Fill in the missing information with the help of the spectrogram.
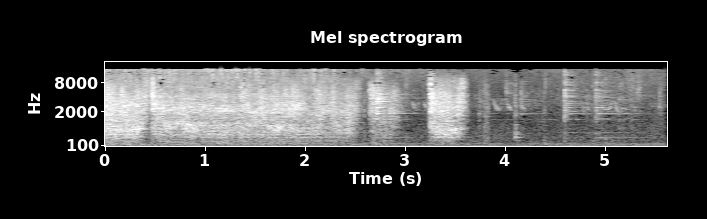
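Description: Firefighter's hose nozzle spraying onto a burnt-out bulldozer to put out the fire: a loud, steady hiss for about two and a half seconds, then two short bursts about half a second apart, followed by faint clicks.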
